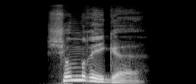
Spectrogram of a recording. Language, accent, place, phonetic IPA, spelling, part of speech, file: German, Germany, Berlin, [ˈʃʊmʁɪɡə], schummrige, adjective, De-schummrige.ogg
- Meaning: inflection of schummrig: 1. strong/mixed nominative/accusative feminine singular 2. strong nominative/accusative plural 3. weak nominative all-gender singular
